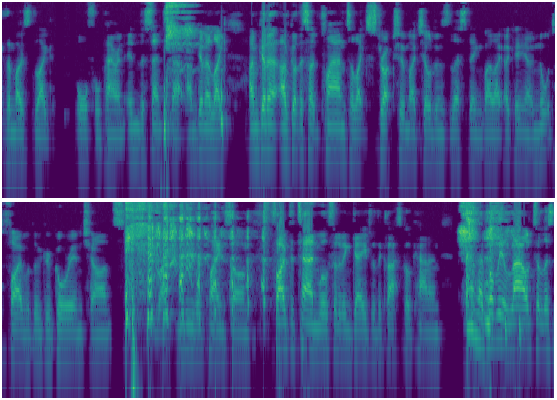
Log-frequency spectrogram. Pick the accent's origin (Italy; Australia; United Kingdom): United Kingdom; England; as an English person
